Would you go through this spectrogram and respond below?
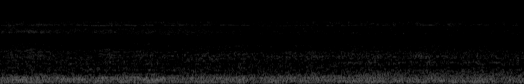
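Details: ADS extraoral dental suction system running in a dental surgery: steady low roar and airy rush of a continuously running suction fan.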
